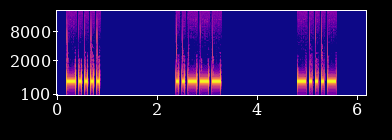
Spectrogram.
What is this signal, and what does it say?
Morse code, heard as a keyed tone, about 20 wpm, spaced as for 5 wpm, 700 Hz. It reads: 62<BT>
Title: 224 Lesson 36e - BT - Three Characters 20wpm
